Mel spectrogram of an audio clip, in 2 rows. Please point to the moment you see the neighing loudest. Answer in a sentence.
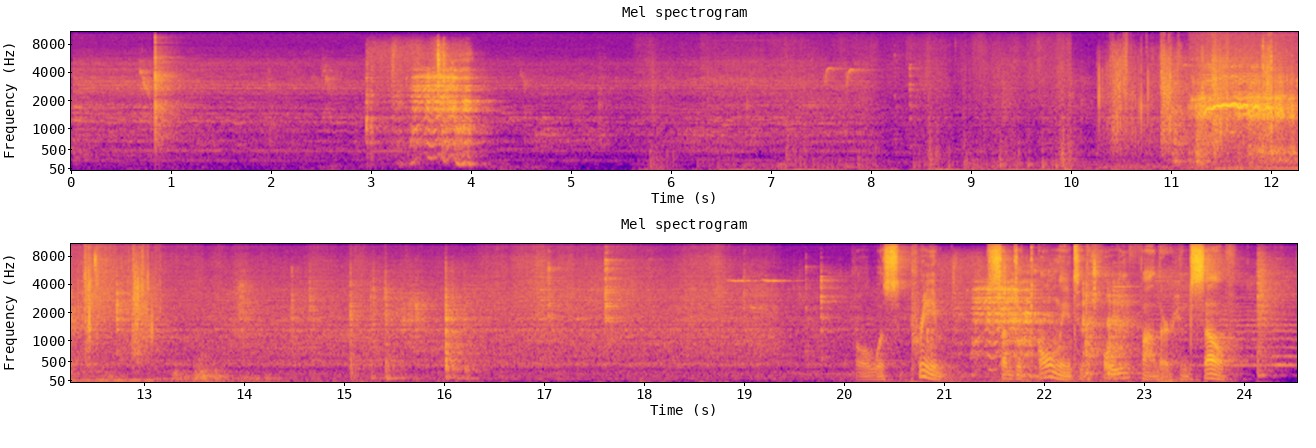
The loudest moment of the neighing is at 12 seconds.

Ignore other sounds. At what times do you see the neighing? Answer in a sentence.
The neighing can be heard from 2.9 to 4.0 s, from 11.2 to 12.6 s and from 20.8 to 22.3 s.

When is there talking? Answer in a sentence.
You can hear the talking from 20.1 to 23.9 s.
